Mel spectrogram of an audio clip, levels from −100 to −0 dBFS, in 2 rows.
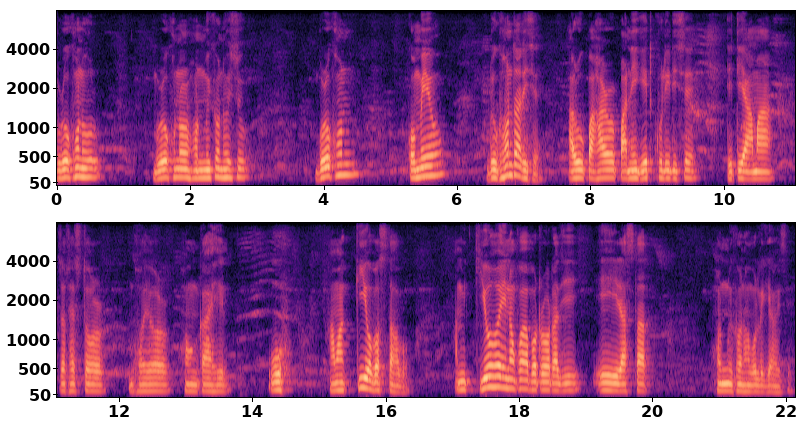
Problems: background conversations at intervals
